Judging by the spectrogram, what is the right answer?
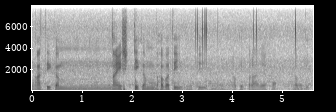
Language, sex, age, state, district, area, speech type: Sanskrit, male, 45-60, Kerala, Thiruvananthapuram, urban, spontaneous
